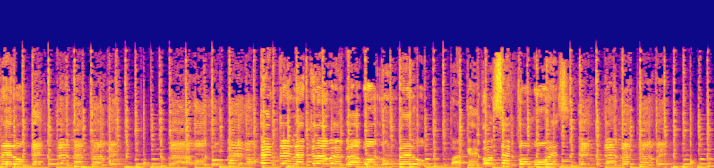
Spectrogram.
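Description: Salsa music: a recorded track with a repeating bass tumbao, dense Latin percussion and melodic lines over it.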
